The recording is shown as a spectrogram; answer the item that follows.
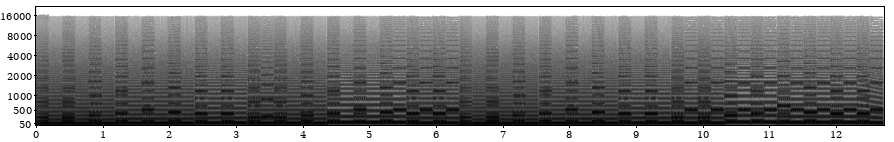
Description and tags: This is a short loop i made with my video tutorial.
Thank you for the effort.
